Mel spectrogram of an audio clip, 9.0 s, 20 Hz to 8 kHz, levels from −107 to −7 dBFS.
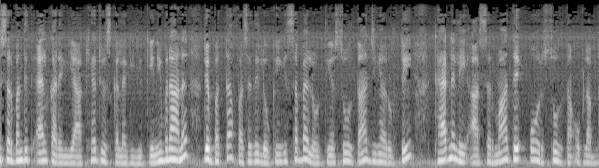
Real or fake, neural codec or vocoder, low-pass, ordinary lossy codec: real; none; 7.2 kHz; none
